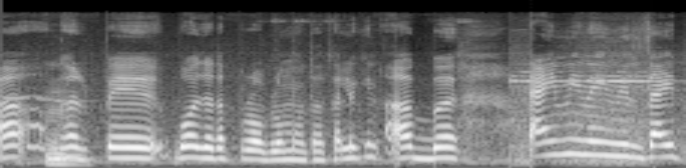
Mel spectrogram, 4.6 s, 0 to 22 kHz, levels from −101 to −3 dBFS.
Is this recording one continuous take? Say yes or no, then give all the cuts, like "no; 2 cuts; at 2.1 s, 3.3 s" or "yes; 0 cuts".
no; 1 cut; at 3.2 s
